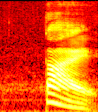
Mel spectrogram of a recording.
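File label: "dai4", Mandarin Chinese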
